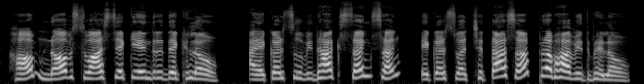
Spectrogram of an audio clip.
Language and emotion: Maithili, happy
